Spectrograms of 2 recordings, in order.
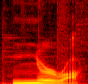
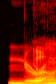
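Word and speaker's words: Nuurakh: So, uh, just really quickly, the pronunciation of this is Nurro. N E RO. Nurro.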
